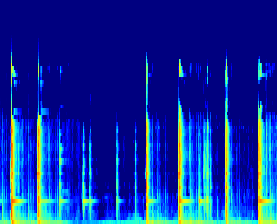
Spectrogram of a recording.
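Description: Hammer blows on steel tooling: about ten sharp metallic strikes at an uneven pace, some much lighter than others, each with a short bright ring. The blows come while a tight flywheel nut on a rotary engine is being worked loose.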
